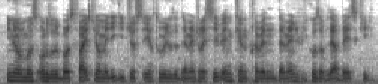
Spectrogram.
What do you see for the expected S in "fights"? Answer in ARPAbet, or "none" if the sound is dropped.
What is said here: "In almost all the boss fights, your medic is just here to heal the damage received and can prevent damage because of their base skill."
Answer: none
